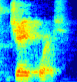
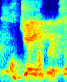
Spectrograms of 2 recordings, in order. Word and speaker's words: Jaquish: You know, you said it right the first time. It's Jaquish. – Jaquish. – You changed it later on. Jaquish, like Jake and Wish.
